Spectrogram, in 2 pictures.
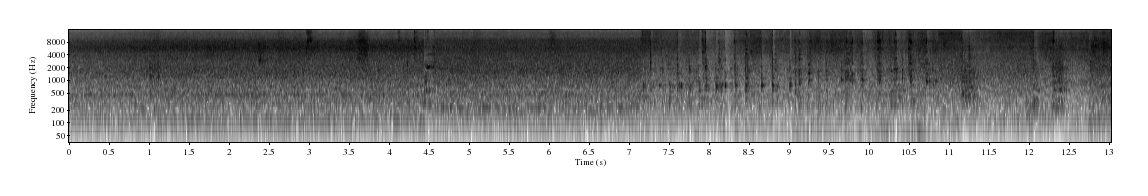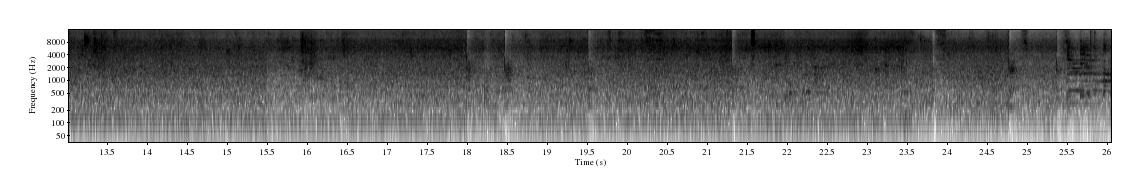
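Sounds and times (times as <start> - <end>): can opener clicking and scraping: 7.7 - 10.9.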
